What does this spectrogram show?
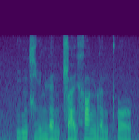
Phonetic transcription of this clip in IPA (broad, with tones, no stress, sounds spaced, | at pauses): i˥ ŋ ɕ i˧˥ l ɥ ɛ˨˩ n ʈ͡ʂ a˧˥ ɪ̯ x ɑ˥ ŋ ɻ ə˨˩ n t̪ʰ o˥˩ ʊ̯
